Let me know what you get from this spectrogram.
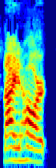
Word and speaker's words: Neidhart: Neidhart.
